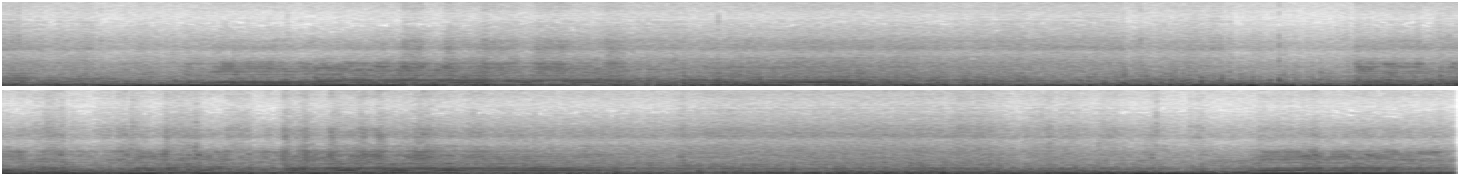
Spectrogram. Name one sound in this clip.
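A modified dirt track race car's engine roars from inside the cockpit, rising and falling through the turns.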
